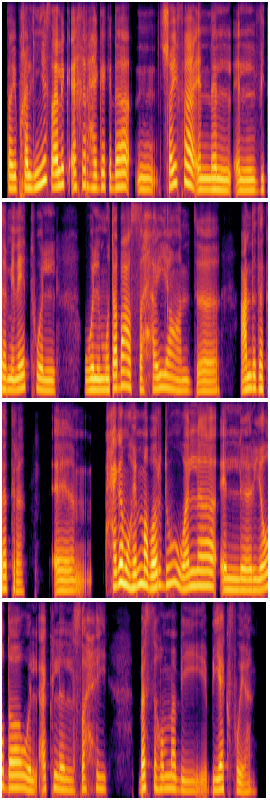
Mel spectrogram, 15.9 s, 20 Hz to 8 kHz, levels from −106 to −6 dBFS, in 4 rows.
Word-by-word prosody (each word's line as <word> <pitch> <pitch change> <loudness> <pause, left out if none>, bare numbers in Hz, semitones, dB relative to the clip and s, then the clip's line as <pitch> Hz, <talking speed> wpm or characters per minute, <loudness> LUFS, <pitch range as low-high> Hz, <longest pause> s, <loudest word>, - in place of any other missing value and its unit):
طيب 180 -1 +1
خلّيني 195 +7 +3
أسألِك 240 -5 +3
آخر 215 +2 -2
حاجة 190 +1 -2
كده، 200 +1 0
م 170 -1 -2
شايفة 260 +6 0 0.2
إن 165 0 +1
ال 160 -2 +1
الفيتامينات 160 +4 -1
وال 150 -3 0 0.4
والمتابعة 165 +7 +3
الصحية 180 +1 -2
عند 150 -3 -4 0.3
عند 175 +5 +3
دكاترة 180 -6 -2 0.5
آمم، 150 0 -2 0.3
حاجة 220 +6 +6
مُهمة 230 +1 +5
برضه، 220 +5 +3
والّا 220 -2 +2
الرياضة 165 +4 +1
والأكل 175 +1 -3
الصحي 165 +3 -6 0.5
بس 185 0 -1
هم 180 +1 -2
بي 145 - -8
بيكفوا 160 - -3
يعني؟ 130 +1 -11
175 Hz, 115 wpm, -20 LUFS, 155-195 Hz, 0.5 s, حاجة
